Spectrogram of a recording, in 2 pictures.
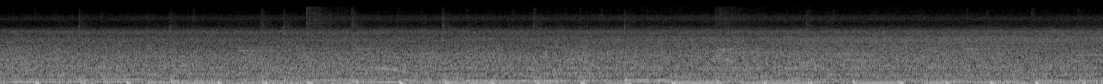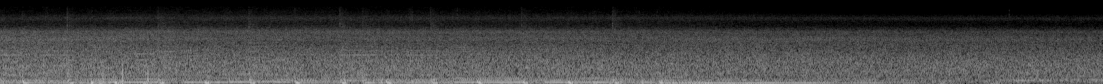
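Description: Stream water rushing steadily over rocks, with background music carrying sustained low notes underneath.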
